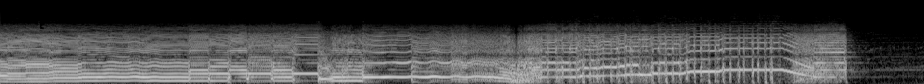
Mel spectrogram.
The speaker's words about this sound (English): I don't have a regular distortion hooked up. I just have this this like Big Muff clone.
